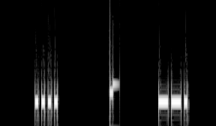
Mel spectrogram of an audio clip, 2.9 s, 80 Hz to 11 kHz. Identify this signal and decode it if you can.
Morse code, heard as a keyed tone, about 28 wpm, 700 Hz. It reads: H G
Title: Single Letter-Number - Rapid-Fire 28wpm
